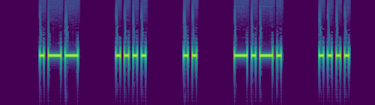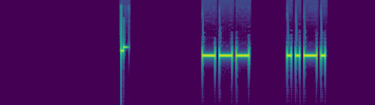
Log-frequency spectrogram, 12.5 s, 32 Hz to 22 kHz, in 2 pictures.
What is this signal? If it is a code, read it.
Morse code, heard as a keyed tone, about 17 wpm, spaced as for 10 wpm, 700 Hz. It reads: WHICH OF
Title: 3x Character Spacing - Top 100 Words - 17wpm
